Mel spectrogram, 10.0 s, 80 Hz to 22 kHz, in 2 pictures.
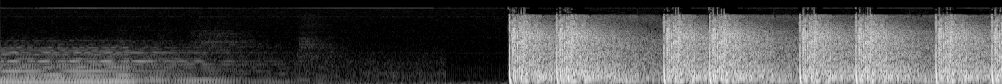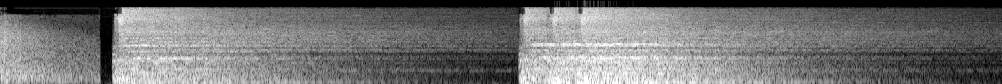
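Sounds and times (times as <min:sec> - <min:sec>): background music: 0:00.0 - 0:01.5, 0:05.6 - 0:09.9
rapid gunshots with ringing tail: 0:02.5 - 0:10.0.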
